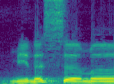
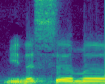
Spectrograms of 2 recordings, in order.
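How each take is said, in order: First: The final long vowel is held very long. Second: The final long vowel is held moderately. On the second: "empat harakat"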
